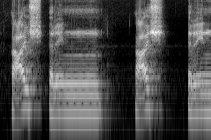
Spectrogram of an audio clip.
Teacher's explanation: یہاں پر غنہ ہوگا کیونکہ را کے نیچے دو زیریں ہیں، تنوین ہے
